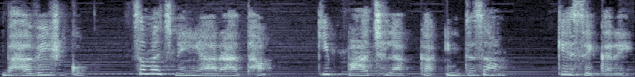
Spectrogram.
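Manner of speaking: usual speaking voice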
